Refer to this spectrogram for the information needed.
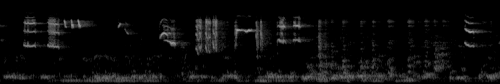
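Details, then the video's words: Olive-backed sunbird in vigorous chattering song meant to prompt other birds to sing: scattered piercing high chirps and short trills, a few buzzy notes, with soft low background noise between phrases. "PANCINGAN KONIN GACOR NGOBRA , KONIN BAHAN PASTI AKAN RAJIN BUNYI"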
